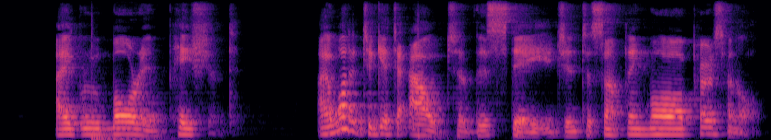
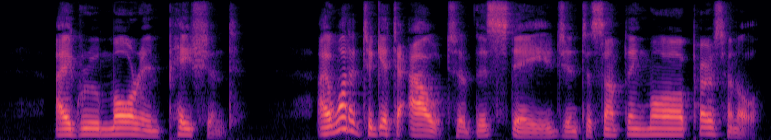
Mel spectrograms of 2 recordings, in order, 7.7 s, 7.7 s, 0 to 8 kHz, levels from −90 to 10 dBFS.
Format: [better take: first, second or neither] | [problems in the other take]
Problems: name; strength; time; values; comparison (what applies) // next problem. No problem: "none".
second | noise reduction (neural mask model DeepFilterNet 3)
